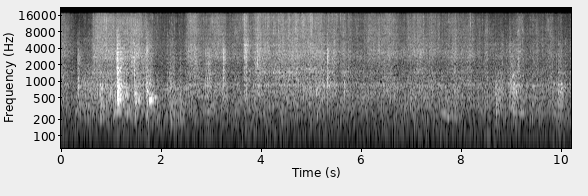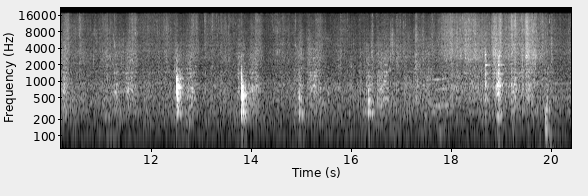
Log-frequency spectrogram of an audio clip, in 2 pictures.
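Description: Wide-bladed kitchen knife slicing squid on a cutting board: soft strokes through the flesh with a few sharper knocks of the blade on the board, over a steady hiss.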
